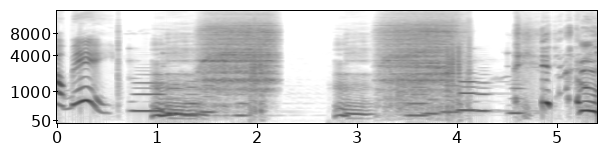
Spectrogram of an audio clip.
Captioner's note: blowing deeply; giggles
